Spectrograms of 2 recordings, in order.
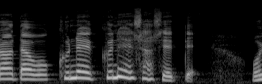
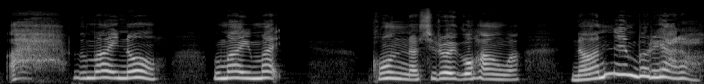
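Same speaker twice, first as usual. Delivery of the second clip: higher, louder relish, swelling at the end; delighted old man; 3 semitones higher, 4 dB louder, faster than usual. Acted. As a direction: savour it with heartfelt wonder.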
